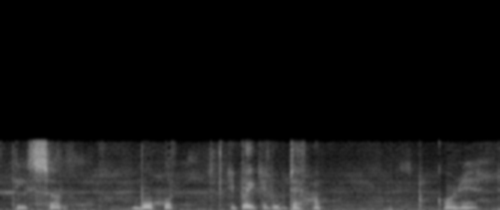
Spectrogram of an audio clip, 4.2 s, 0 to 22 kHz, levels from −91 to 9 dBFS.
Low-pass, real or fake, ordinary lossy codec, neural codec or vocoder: 7.2 kHz; fake; none; codec, 16 kHz, 0.8 kbps, ZipCodec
